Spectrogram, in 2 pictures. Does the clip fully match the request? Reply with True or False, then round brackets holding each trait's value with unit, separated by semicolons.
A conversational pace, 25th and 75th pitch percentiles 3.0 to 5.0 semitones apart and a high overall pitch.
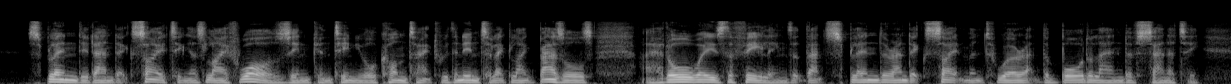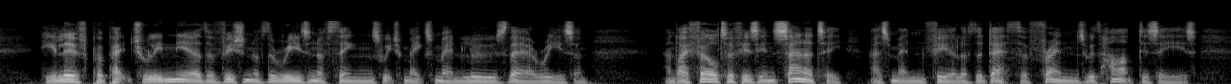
False (155 wpm; 3.3 semitones; 90 Hz)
